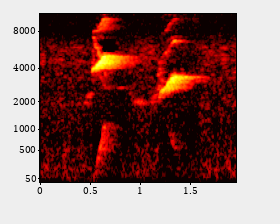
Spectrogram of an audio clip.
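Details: Greater green leafbird in natural song, used to prompt untrained birds to sing: two clear slurred notes, the first sharp and high, the second lower and drawn out, with silence around them.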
